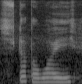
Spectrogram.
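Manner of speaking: mock-angry, speaking through clenched teeth. Showing the only way to sound angry: through gritted teeth. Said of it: "speak through your teeth".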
